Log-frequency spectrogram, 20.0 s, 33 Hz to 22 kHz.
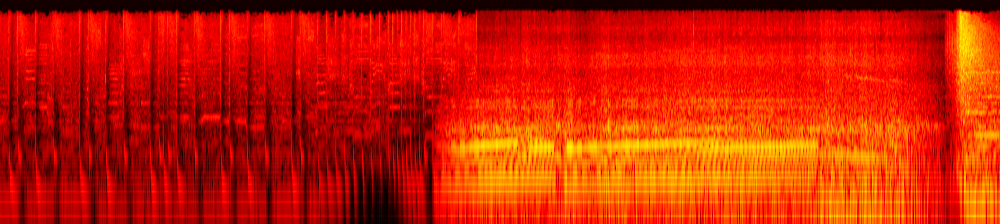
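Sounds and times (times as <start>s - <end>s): motorcycle engine accelerating: 8.7s - 18.9s.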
